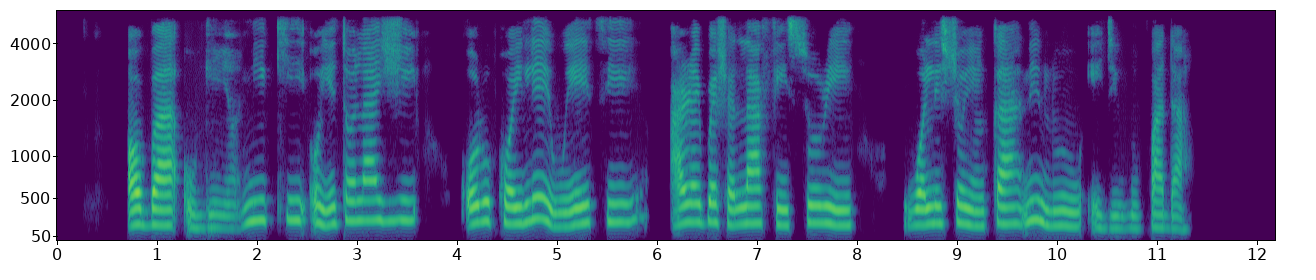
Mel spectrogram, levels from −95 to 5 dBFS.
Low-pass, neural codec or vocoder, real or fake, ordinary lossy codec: 5.4 kHz; codec, 16 kHz, 2 kbps, X-Codec, WavLM features, trained on Multilingual LibriSpeech; fake; none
